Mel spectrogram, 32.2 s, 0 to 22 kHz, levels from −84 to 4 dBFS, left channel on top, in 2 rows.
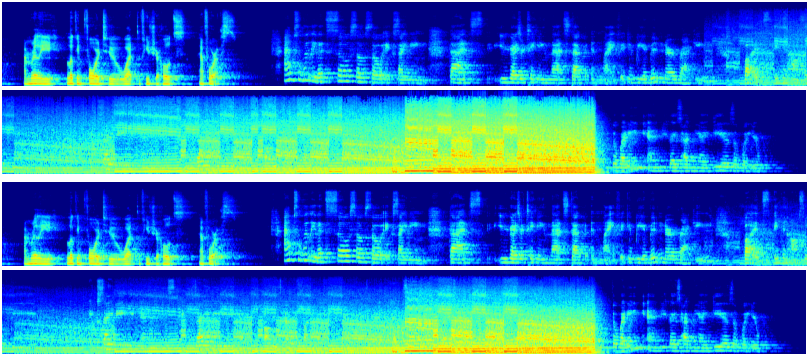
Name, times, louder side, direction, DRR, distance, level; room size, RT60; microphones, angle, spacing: voice 1, 0.4-3.6 3.9-4.6 23.9-24.3, left 1 dB, 35° left, 10 dB, 1.0 m, -26 dB
voice 2, 5.4-9.6 9.9-14.5 14.8-17.2 17.8-31.2, right 1 dB, 40° right, 4 dB, 4.3 m, -37 dB
sound 1, 15.6-28.0, left 4 dB, 75° left, 0.9 m, -19 dB
25.5 x 19.5 x 7.4 m, 1.1 s
head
